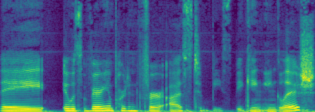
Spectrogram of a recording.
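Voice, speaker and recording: In a Spanish accent, a woman speaks fairly slowly at a fairly low pitch, with ordinary pitch variation and big swings in loudness, and audible room echo. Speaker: podcast co-host. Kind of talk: casual chat.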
